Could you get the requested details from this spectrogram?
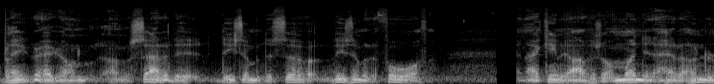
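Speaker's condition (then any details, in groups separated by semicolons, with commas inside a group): Parkinson's disease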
